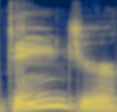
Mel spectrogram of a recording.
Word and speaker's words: danger: danger and anger so with danger we hear the J sound danger there's no nasal sound there's no it's a regular n Dan J with the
